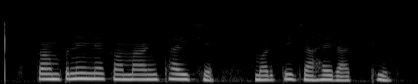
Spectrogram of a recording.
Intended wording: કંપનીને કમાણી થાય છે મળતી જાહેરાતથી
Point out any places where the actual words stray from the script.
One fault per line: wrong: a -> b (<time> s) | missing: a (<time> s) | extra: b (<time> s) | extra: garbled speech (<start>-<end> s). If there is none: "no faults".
no faults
